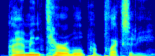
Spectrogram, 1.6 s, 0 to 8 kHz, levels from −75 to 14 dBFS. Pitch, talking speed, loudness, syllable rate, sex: 120 Hz, 195 wpm, -17 LUFS, 7.4 syllables/s, male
